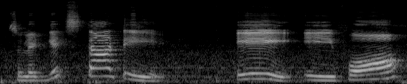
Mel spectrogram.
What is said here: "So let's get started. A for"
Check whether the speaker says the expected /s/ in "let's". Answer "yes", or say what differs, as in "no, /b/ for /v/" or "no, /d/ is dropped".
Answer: no, /s/ is dropped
